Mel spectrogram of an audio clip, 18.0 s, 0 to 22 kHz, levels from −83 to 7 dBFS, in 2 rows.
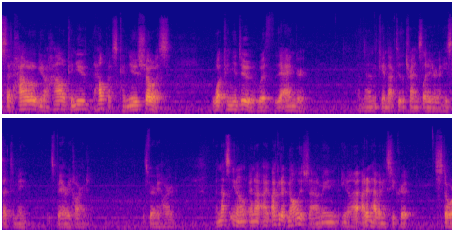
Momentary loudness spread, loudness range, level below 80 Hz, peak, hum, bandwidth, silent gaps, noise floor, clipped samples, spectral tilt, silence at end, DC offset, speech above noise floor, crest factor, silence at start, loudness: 21 LU; 11 LU; -56 dBFS; -6 dBFS; none; 17 kHz; none; -51 dBFS; under 0.1%; -5 dB/octave; 0 s; under 0.1%; 22 dB; 22 dB; 0 s; -29 LUFS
